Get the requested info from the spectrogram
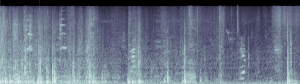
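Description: A pet carrier full of piglets is tipped up and emptied into a straw-bedded wooden pig hut. The crate knocks and scrapes against the wooden boards, loudest in the first second or so, as the piglets slide and scramble out.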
